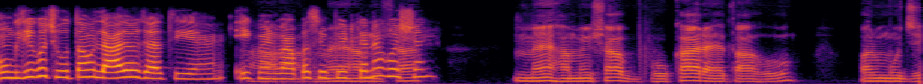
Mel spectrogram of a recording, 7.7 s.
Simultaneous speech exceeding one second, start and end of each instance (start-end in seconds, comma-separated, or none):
2.1-3.4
